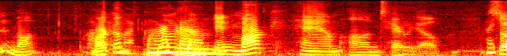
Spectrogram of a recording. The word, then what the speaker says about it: Markham: In Markham, Ontario. Why'd you say it like that? That's how it's spelled, Regine.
